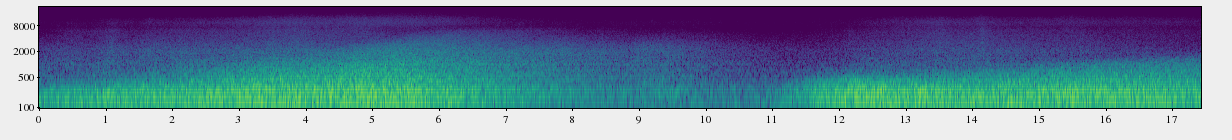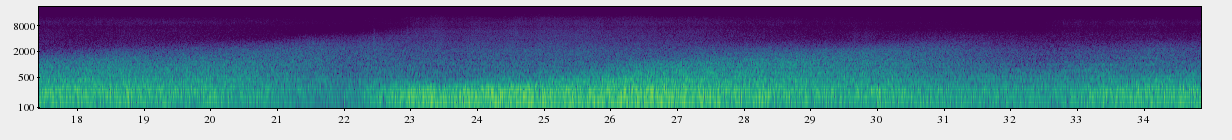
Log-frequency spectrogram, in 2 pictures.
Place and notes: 太麻里海灘, Taitung County - Sound of the waves
Sound of the waves
Zoom H2n MS+XY
Taitung County, Taiwan, 3 April 2018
